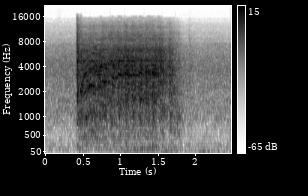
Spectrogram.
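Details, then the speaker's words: Mustang engine not fired up in a while, cranked on attempt three after a stray wire was fixed; about a second of steady, fast starter cranking with no firing, done to prime oil and fuel before starting. "All right, so we're just getting ready to crank again. Attempt number 3."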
